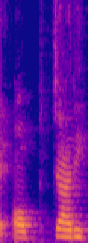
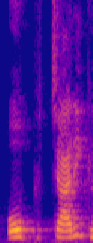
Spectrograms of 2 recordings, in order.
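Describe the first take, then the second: First: औपचारिक said slowly with an open au at the start; teacher giving the right form, औपचारिक with au; correct vowel. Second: औपचारिक said with a plain o at the start; teacher showing the wrong form, औपचारिक with o; wrong vowel. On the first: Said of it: "औपचारिक होता है". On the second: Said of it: "औपचारिक नहीं होता है". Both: Shown as a demonstration.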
